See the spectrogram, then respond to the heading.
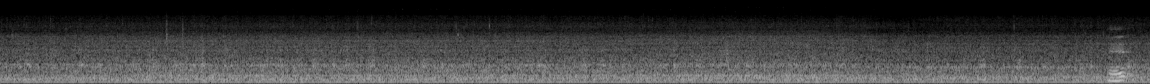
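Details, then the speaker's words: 2020 GE 5,000 BTU window AC, set high max cool, at startup: steady low hum under even fan rush with faint irregular gurgle as refrigerant first circulates; normal for this unit. "And as you'll hear, the refrigerant is quite loud on it when it first starts circulating."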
